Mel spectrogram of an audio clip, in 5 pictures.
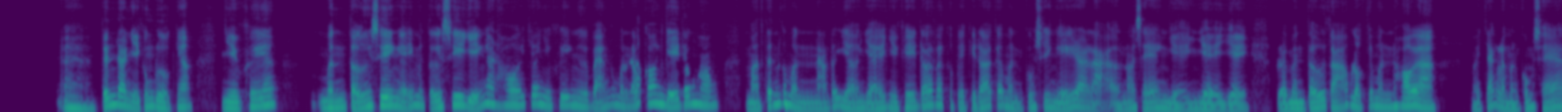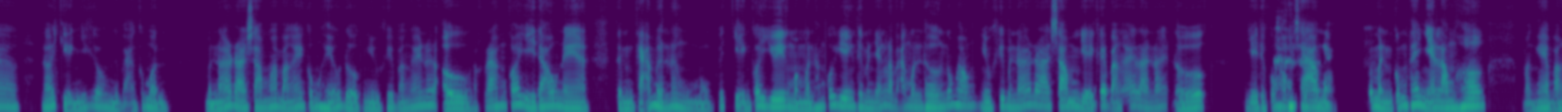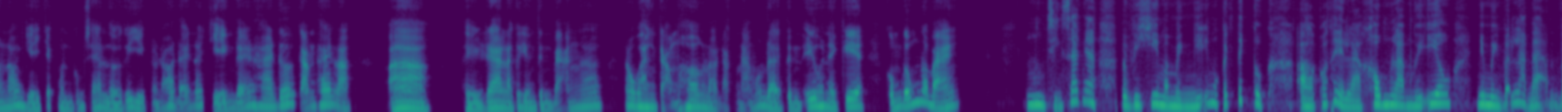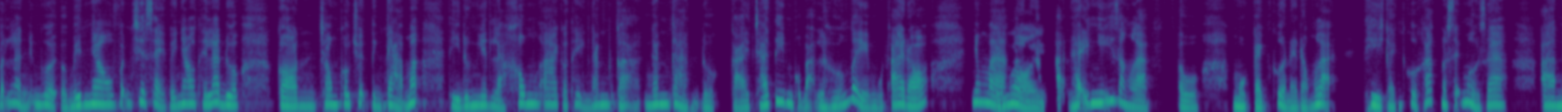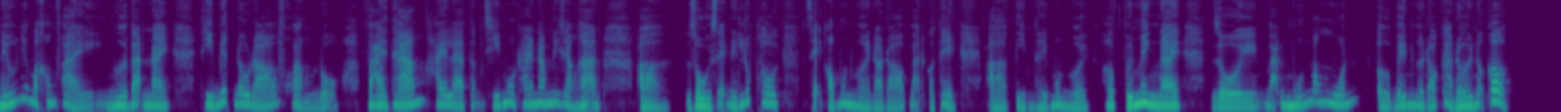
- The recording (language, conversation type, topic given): Vietnamese, advice, Bạn làm sao để lấy lại sự tự tin sau khi bị từ chối trong tình cảm hoặc công việc?
- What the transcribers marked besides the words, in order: tapping; other background noise; unintelligible speech; unintelligible speech; laugh; unintelligible speech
